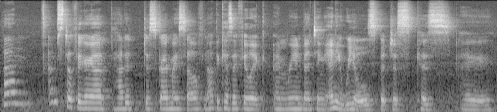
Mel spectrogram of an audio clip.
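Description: A late-twenties singer-songwriter and actress talks in a casual interview at a moderate pace, hardly pausing, her voice on the low side and mellow. She laughs often and uses fillers, and a little hiss or hum sits in the recording.

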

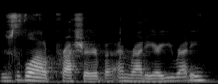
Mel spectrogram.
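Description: A woman's voice: deep voice, fast talker. A young woman co-hosting a podcast, discussing and reading from a book with dry humor. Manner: dry, wry quips. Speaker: podcast co-host.

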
